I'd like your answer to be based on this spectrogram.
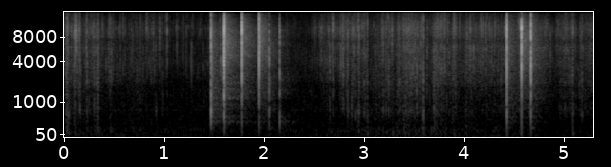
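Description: Fingertips and short nails pinch a large sheet of clear plastic bubble wrap resting on a table, popping its air-filled bubbles one by one. Nine sharp, bright pops stand out: a run of six, a quiet stretch of soft crinkling, then three more. Each snap dies away almost at once, with nothing in the low end.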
